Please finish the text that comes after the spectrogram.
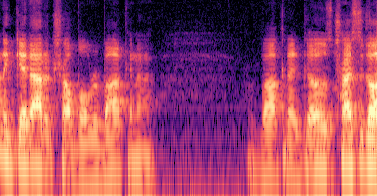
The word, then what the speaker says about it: Rybakina: Rybakina.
